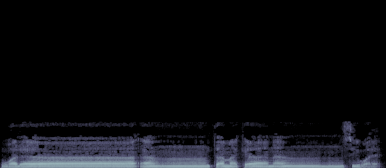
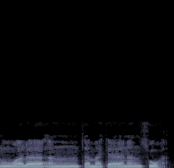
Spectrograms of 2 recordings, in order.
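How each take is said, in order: First: Slow recitation, "سوى" with i after the s; Warsh reading. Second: Said in the usual way. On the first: Shown as a demonstration. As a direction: chant it slowly, saying "سوى" as si-wa. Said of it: "بكسر السين هكذا". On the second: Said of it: "بكسر السين".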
